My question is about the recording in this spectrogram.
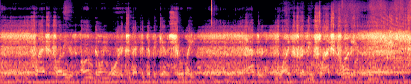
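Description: A voice speaking over a radio broadcast, with a steady hiss behind it.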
